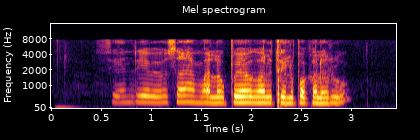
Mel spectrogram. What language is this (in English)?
Telugu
